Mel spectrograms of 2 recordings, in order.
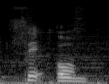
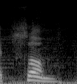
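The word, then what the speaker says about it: צום: então, kishironi, jejuar, latsum, vejam que o Holem, ele também serviu, essa pontuação de cima, ela serviu para o Vav, para indicar que Vav também está flexionado para O, e serviu também para indicar que o próprio Vav também continua com o som de O, então não preciso ler Tseom, é Tsom, e aqui Latsum, e aqui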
